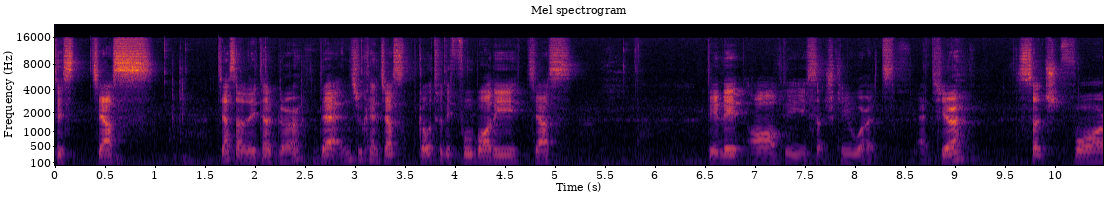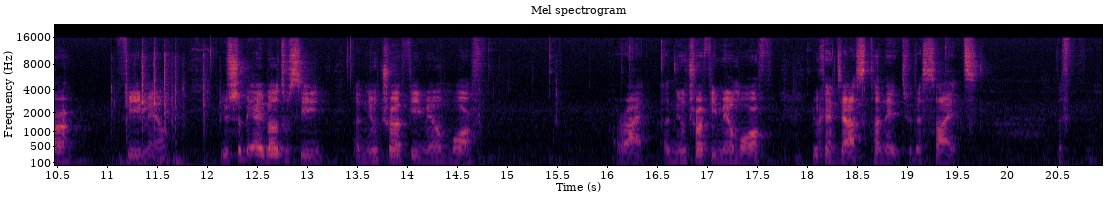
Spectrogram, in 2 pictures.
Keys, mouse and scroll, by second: 0.5 click, 0.6-3.3 typing, 1.1 click, 2.0 right drag, 2.2 click, 2.3 right click, 3.3 right click, 3.9 click, 6.0-11.1 drag, 10.9-12.0 typing, 13.8-16.6 typing, 15.5 click, 16.2 click, 17.9-18.6 c, 18.6 click, 19.6 BackSpace.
